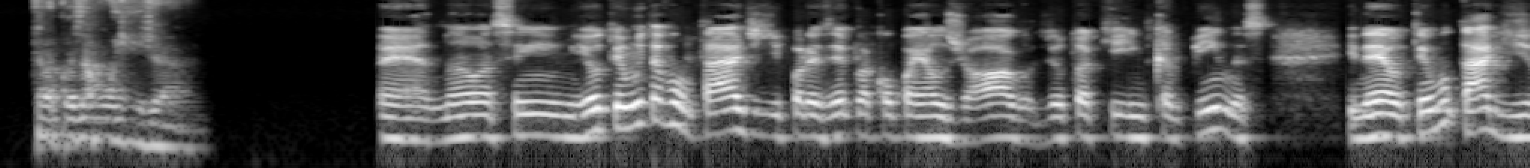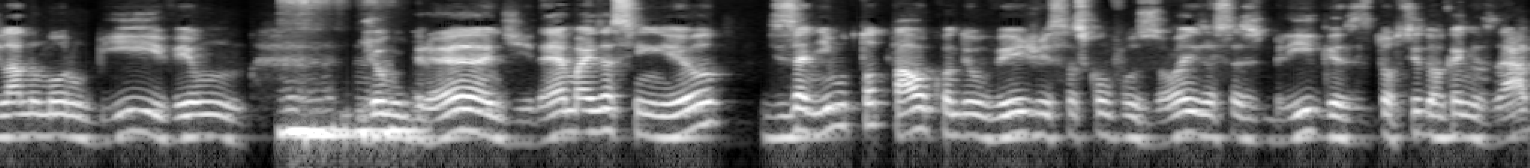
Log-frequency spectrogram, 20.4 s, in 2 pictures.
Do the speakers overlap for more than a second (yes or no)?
no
